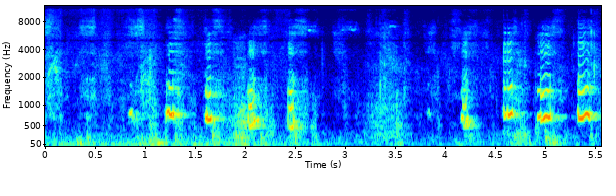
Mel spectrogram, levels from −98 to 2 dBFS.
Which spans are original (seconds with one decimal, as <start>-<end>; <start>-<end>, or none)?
4.6-5.6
